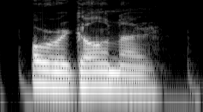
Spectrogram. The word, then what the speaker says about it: oregano: Oregano, or as the Americans say, oregano, oil, and turmeric.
